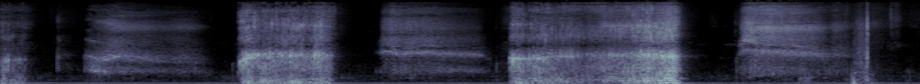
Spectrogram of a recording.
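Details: Loud, rough, rattling snores alternating with quieter breathy exhalations, roughly a dozen breaths a minute; heavy snoring.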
